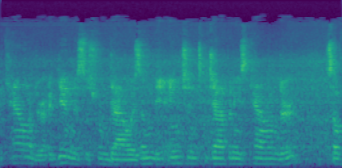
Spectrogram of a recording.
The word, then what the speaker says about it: Taoism: It's spelled with a T. Some people pronounce it Taoism, but generally it's Taoism.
